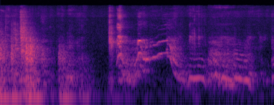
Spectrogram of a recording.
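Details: Young Cavalier King Charles Spaniel puppies in an indoor pen give whining whimpers, tones sliding up and then dropping in long wavering curves, after a burst of rustling and scuffling at the start.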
